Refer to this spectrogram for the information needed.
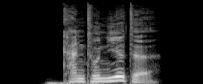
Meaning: inflection of kantoniert: 1. strong/mixed nominative/accusative feminine singular 2. strong nominative/accusative plural 3. weak nominative all-gender singular
- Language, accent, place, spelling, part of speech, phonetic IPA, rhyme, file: German, Germany, Berlin, kantonierte, adjective, [kantoˈniːɐ̯tə], -iːɐ̯tə, De-kantonierte.ogg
